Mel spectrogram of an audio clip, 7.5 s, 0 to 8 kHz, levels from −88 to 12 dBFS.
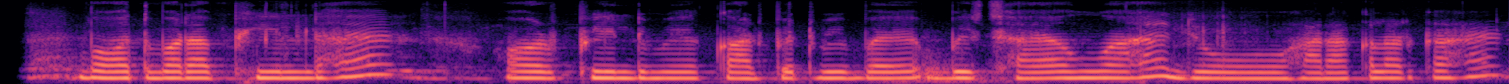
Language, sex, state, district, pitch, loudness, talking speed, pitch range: Hindi, male, Bihar, West Champaran, 225 Hz, -16 LUFS, 145 wpm, 220-235 Hz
